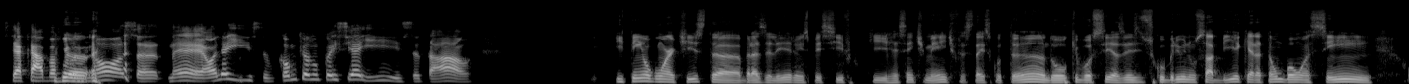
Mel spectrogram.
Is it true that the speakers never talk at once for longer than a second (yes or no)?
yes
